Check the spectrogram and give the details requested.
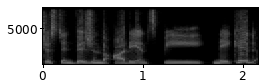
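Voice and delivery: plain

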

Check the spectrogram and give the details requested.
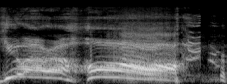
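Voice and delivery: very loud, very high, shrill, rough, drawn-out screaming. Retelling a wrestler leaning down toward a dancer: imitating someone screaming. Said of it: "just screams at her".

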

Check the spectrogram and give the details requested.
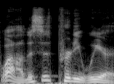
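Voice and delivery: plain

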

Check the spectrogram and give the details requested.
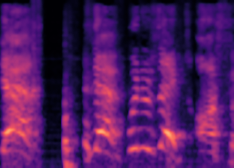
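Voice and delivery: put-on, very high-pitched yelling. Imitating Ballmer, who just yells at people: yelling Ballmer impression. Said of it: "Ballmer just got up and he just yells at people".

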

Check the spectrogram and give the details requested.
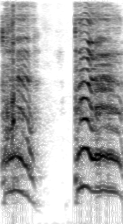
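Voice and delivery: high, loud, panicked yelping.

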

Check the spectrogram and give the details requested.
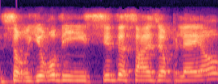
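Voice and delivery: put-on French accent, laid on thick. Retelling what a man at the studio asked: imitating Maurice's French accent. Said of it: "he has this very French kind of thing".

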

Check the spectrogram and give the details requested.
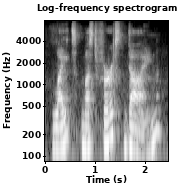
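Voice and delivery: very slow, careful, deliberate delivery.

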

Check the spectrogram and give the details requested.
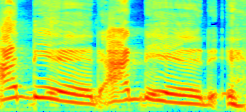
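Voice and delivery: put-on very high, very slow, drawn-out young boy voice. Retelling a movie scene where the boy answers his mom: imitating Noah. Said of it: "That's a spot-on Noah impersonation".

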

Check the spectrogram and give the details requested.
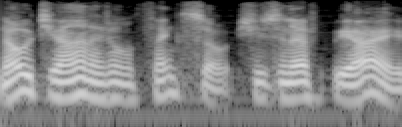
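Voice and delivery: mock whispering. Retelling what a range officer said back to him: imitating someone whispering. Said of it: "he whispers to me".

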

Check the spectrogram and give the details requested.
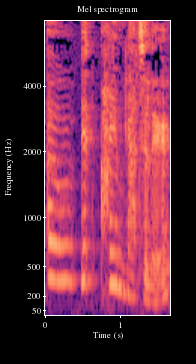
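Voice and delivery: put-on sweet, high-pitched, slow British accent. Imitating Villanelle slipping into a put-on accent: Villanelle's sweet British accent. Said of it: "sweet British accent".

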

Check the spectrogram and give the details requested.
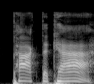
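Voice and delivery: put-on, shown-off Boston accent. Joking about which planet has a Boston accent: Boston accent. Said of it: "What planet has a Boston accent?".

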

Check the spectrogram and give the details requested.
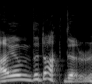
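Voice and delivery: clichéd Romanian accent, edging toward German. Asked to do Bela Lugosi, playing a Romanian doctor: Bela Lugosi accent. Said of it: "Still kind of sounds German".

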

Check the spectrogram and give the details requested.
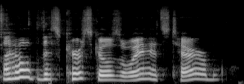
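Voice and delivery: mock elderly lady voice. Joking about a curse with the other speakers: put-on old lady voice. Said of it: "You sound like an old lady".

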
